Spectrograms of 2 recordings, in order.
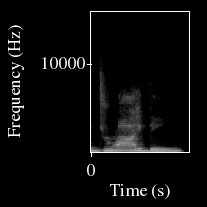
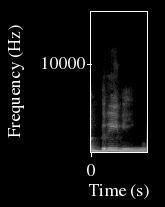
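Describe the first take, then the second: First: It sounds like a natural English pronunciation. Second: It sounds like a Spanish-style reading of the word. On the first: The speaker calls it right. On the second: The speaker calls it wrong.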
